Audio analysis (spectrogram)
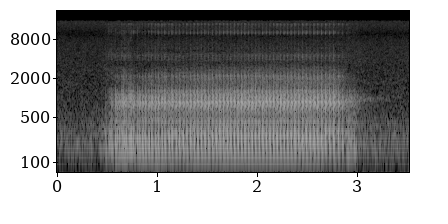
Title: Bunny snoring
